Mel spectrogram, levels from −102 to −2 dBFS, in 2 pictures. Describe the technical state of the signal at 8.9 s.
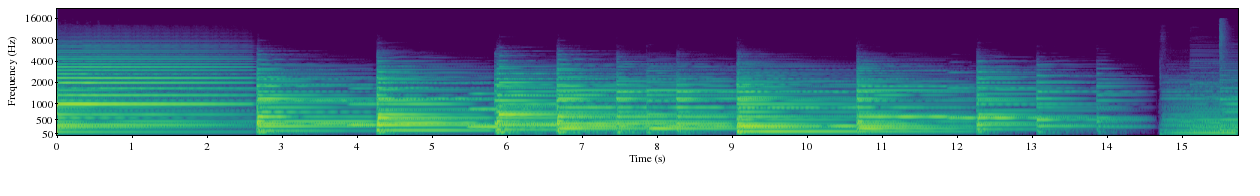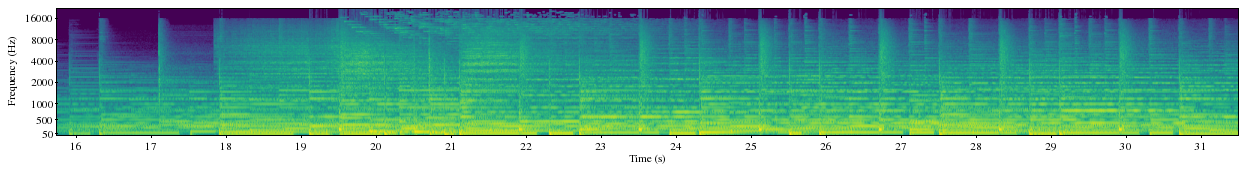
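At 8.9 s the signal is intact, with no audible fault at that point.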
